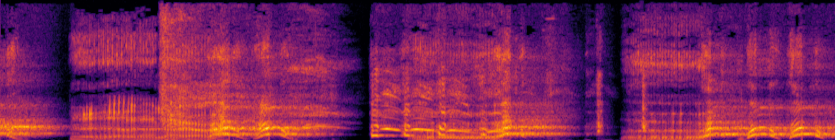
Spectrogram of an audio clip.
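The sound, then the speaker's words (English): A person's voice imitates a small dog barking, three loud, yappy bursts separated by brief pauses, each with a growly, strained quality. “I do this talent where I bark.”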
